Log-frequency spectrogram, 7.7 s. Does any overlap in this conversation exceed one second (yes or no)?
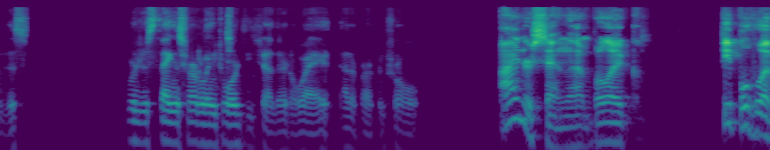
no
